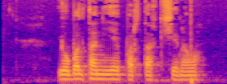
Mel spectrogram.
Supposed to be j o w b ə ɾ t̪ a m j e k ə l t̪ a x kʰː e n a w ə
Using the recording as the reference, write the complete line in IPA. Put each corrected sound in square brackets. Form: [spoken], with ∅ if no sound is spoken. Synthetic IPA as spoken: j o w b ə [l] t̪ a [n] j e [p] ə [ɾ] t̪ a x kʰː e n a w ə

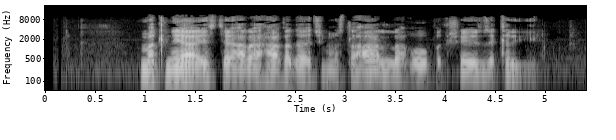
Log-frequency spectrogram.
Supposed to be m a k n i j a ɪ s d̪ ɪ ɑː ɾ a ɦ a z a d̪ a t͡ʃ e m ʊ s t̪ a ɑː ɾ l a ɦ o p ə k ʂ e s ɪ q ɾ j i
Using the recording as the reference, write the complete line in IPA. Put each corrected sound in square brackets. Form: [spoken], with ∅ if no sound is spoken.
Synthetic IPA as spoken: m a k n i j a ɪ s [t̪] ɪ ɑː ɾ a ɦ a [ɣ] a d̪ a t͡ʃ e m ʊ s t̪ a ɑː ɾ l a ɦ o p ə k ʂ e [z] ɪ [k] ɾ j i

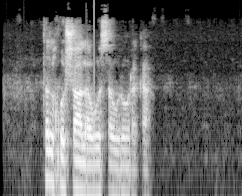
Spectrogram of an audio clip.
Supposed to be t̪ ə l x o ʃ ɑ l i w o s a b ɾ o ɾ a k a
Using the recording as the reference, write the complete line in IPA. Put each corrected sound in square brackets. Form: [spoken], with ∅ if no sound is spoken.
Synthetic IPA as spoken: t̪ ə l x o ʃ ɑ l [a] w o s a [w] ɾ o ɾ a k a

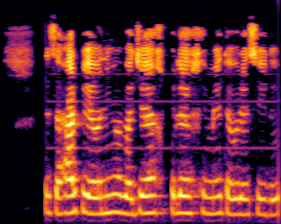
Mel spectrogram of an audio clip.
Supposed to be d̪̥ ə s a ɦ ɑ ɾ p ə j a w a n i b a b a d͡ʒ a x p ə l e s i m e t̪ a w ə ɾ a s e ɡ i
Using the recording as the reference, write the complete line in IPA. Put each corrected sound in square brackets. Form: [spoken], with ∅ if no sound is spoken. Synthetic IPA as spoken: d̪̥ ə s a ɦ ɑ ɾ p ə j a w a n i [m] a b a d͡ʒ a x p ə l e [x] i m e t̪ a w ə ɾ a s e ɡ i

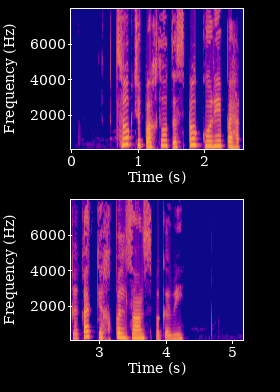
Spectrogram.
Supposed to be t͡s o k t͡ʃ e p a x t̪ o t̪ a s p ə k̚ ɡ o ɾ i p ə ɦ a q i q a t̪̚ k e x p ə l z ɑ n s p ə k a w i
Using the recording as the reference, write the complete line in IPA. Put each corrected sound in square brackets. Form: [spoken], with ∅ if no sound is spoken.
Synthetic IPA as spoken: t͡s o k t͡ʃ e p a x t̪ o t̪ a s p ə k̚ ɡ o ɾ i p ə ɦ a q i q a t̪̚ k e x p ə l z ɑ n s p ə k a w i

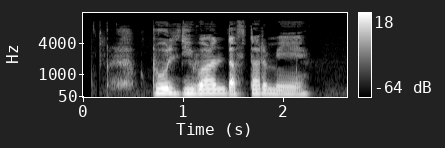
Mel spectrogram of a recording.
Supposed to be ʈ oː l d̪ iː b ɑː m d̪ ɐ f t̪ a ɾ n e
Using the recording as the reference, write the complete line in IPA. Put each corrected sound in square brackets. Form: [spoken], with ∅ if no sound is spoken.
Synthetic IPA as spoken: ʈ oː l d̪ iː [w] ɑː [n] d̪ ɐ f t̪ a ɾ [m] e

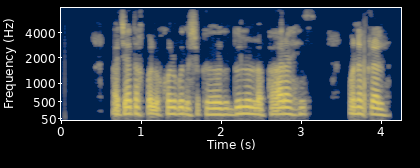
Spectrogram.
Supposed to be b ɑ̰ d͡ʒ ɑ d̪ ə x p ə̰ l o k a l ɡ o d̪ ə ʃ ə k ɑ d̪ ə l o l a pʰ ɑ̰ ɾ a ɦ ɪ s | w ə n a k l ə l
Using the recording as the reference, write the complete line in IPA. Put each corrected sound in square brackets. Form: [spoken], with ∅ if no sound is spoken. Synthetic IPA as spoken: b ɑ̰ d͡ʒ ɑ d̪ ə x p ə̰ l o [x] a l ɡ o d̪ ə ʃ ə k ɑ d̪ ə l o l a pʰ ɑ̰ ɾ a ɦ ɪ s | w ə n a k [ɽ] ə l

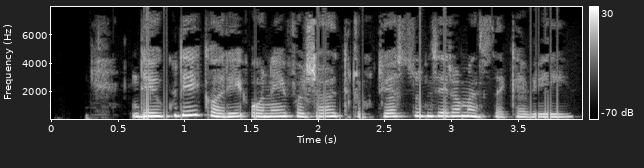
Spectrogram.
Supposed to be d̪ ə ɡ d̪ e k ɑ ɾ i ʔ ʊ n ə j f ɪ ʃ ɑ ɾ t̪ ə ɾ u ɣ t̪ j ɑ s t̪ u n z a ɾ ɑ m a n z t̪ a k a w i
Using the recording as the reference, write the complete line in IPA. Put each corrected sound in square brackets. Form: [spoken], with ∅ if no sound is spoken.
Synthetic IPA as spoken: d̪ ə ɡ d̪ e k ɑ ɾ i ʔ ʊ n ə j f ɪ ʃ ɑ ɾ [d̪] ə ɾ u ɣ t̪ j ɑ s t̪ u n z [e] ɾ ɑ m a n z t̪ a k a w i

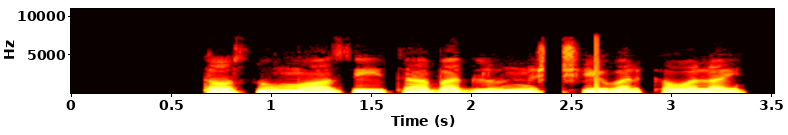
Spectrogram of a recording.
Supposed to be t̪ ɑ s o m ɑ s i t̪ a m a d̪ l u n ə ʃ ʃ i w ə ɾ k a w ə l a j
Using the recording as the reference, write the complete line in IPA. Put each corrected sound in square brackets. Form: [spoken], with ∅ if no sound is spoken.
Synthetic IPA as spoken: t̪ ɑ s o m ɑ [z] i t̪ a [b] a d̪ l u [nː] ə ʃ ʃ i w ə ɾ k a w ə l a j

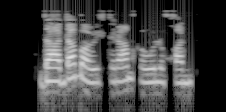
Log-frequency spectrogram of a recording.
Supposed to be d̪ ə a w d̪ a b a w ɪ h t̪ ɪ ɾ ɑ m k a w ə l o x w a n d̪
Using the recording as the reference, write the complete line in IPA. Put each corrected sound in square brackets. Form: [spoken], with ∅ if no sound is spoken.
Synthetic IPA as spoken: d̪ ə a [∅] d̪ a b a w ɪ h t̪ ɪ ɾ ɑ m k a w ə l o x w a n d̪

